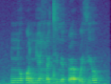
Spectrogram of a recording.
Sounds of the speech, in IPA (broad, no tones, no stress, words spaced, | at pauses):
ɲoɠɔ ɲeɮœdʲɔlʲɒ ɠœɓo zʲo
